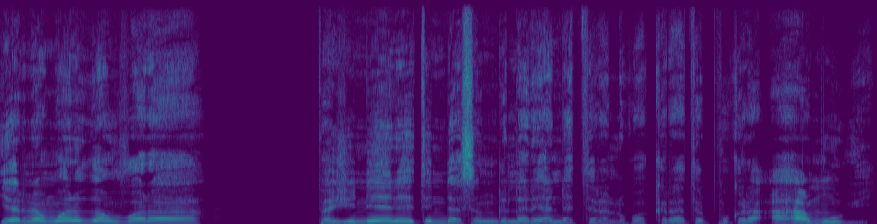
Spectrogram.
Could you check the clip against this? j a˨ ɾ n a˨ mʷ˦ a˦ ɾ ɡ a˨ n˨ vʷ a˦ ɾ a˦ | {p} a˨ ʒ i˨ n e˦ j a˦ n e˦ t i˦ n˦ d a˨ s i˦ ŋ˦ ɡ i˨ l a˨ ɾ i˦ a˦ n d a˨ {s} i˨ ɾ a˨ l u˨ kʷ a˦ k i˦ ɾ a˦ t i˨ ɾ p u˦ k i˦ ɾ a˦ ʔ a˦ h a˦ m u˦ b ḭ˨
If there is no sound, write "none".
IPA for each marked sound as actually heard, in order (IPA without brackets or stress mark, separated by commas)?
p, t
